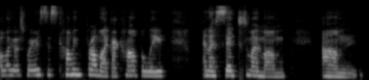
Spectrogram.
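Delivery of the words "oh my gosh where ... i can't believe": acted laughing and crying at once, high, stunned. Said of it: "I'm laughing and I'm crying at the same time".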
